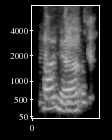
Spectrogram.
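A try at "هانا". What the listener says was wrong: panjang ukhti, bukan hana. Nah, itu kena tepat ya, kena tak tepat maknanya. Kalau idgham ikhfa iqlabnya itu tak mengapa ya, tapi kalau dua harakat begini kena tepatnya.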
